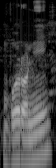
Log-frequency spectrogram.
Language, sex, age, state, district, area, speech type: Bodo, male, 60+, Assam, Chirang, urban, spontaneous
